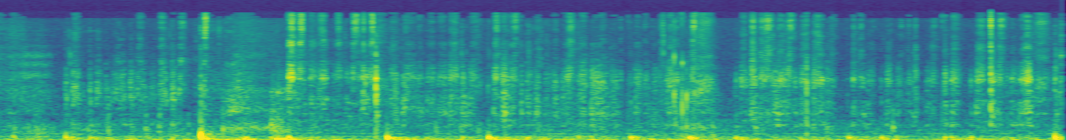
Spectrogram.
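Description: Faint scratching of a pen writing on paper, with short strokes and a louder tick about two seconds in.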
